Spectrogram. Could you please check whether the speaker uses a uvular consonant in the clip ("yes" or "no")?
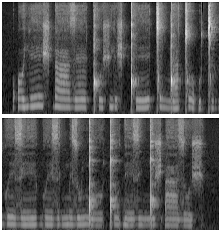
no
